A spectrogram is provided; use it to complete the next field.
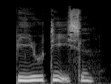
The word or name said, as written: biodiesel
